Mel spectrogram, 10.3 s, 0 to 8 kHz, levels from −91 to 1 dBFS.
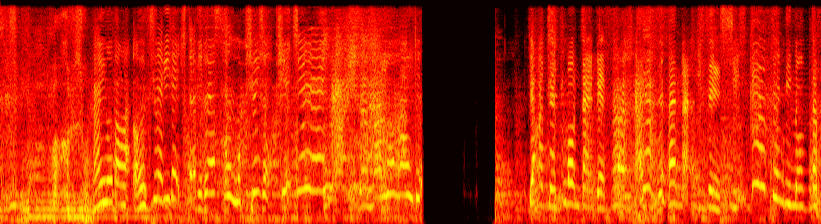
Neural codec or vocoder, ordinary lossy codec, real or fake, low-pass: codec, 16 kHz in and 24 kHz out, 0.6 kbps, FireRedTTS-2 codec; none; fake; 7.2 kHz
